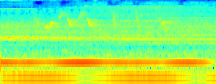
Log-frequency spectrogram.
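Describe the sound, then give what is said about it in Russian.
Swifts chirping high in a hot summer sky: a few quick, high twittering calls rising and falling, fairly faint over a steady low hum. “а где-то высоко в небе поют стрижи.”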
